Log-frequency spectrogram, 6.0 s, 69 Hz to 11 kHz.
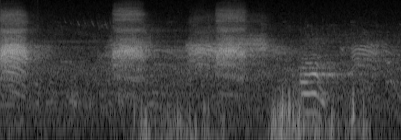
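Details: Crowded crow colony in May 2020, heard while mallard ducks wash: three loud, harsh, rasping caws about every one and a half seconds over a steady background chorus of distant crows, then low thuds near the end.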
